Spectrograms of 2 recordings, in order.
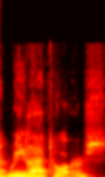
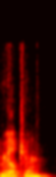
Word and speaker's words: realtor: okay the uh Suburban relators which is the way the Americans mispronounced realtor um are trying to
